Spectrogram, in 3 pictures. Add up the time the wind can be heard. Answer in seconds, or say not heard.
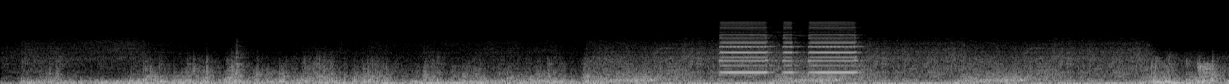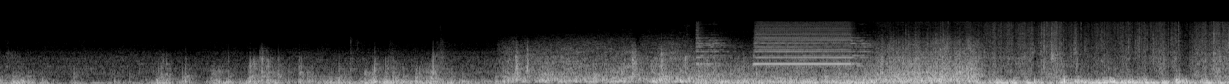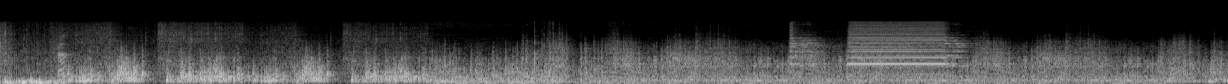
37 s.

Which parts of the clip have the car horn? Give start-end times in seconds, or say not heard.
7.2-8.6, 19.2-21.2, 32.5-34.5.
